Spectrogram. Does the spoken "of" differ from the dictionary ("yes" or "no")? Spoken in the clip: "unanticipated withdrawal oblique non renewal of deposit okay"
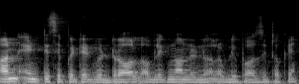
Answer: yes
